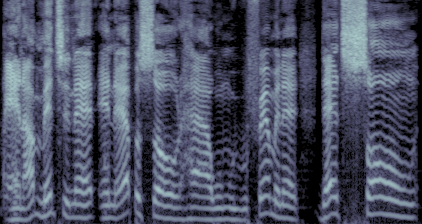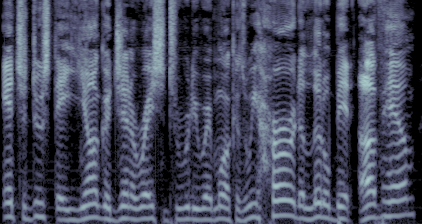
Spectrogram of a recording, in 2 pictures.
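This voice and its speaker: A man's voice: on the high side, a little fast, hardly any pauses, a bit bright, dry recording. A man hosting a radio interview, talking eagerly and conversationally like a fan. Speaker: radio host.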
